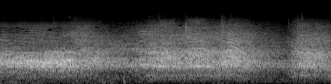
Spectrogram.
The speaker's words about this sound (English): The event felt like a campaign rally, with the audience echoing her name as Harris walked on stage.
